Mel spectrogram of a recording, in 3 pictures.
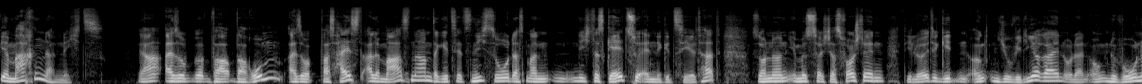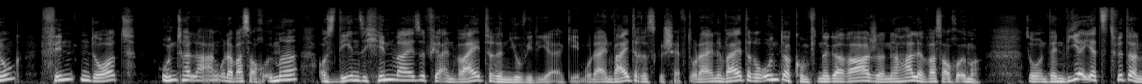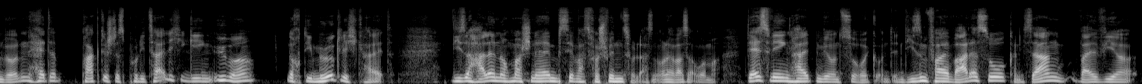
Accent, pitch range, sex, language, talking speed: German, 125-160 Hz, male, German, 215 wpm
